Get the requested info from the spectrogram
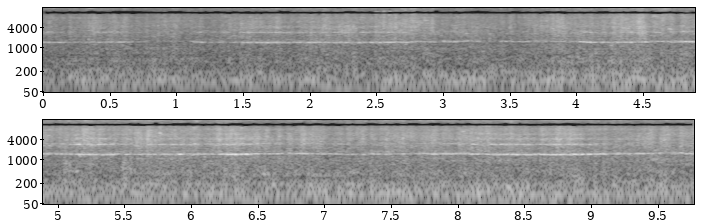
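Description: Passenger train running along the track, heard from the open side of the coach: a heavy rumble of wheels and wind buffeting that grows slowly louder, with a steady high-pitched squeal held throughout.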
